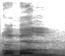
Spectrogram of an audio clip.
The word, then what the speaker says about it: कमाल: अब देखिए कमल पढ़िए, कमल, सॉरी ये कमाल है, क्या है कमाल, तो इसको पढ़ेंगे कमाल, कमाल।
